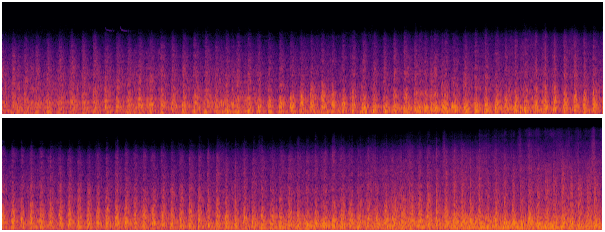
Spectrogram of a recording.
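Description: Two steam locomotives double-heading a train and working hard: a rapid, overlapping run of exhaust beats from both chimneys, with the clatter of the train, growing louder as it comes closer.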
